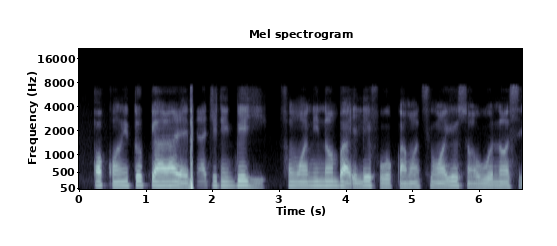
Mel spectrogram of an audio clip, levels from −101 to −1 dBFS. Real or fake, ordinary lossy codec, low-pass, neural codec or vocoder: fake; none; 7.2 kHz; autoencoder, 48 kHz, 32 numbers a frame, DAC-VAE, trained on Japanese speech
